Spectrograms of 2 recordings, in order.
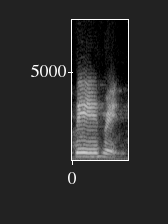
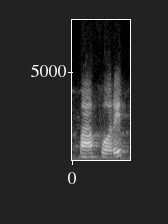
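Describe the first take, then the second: First: It is said the English way, with a clear v. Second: It is said as the Indonesian word, without English v. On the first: The speaker calls it right. "tapi favorite. V" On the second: The speaker calls it wrong. "Bukan favorit"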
